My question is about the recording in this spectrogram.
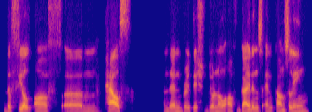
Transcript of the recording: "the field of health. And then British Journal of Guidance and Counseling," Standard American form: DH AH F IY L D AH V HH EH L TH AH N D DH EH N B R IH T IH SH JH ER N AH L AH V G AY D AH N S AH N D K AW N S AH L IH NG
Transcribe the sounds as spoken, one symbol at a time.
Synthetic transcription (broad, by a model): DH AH F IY L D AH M HH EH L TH AH N D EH N B R IH T IH SH JH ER N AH L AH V G AY D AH N S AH N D K AW N S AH L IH NG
